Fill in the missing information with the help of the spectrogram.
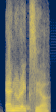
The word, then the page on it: anorexia: Indian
